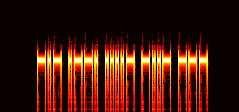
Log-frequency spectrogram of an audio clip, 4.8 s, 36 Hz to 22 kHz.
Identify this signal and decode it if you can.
Morse code, heard as a keyed tone, about 22 wpm, 700 Hz. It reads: KP4XO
